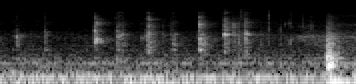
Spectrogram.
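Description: Typing on a computer keyboard: a quick, irregular run of key clicks, about five a second.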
